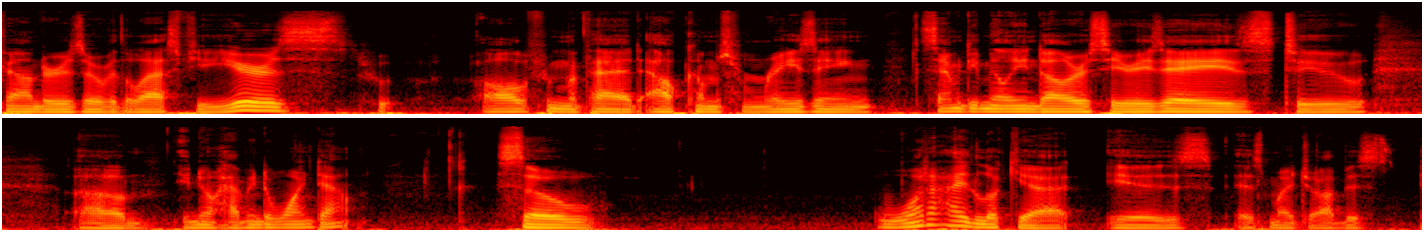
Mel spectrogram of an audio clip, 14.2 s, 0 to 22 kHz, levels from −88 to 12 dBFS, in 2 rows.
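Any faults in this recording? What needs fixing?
Overlapping chunks at 3.10 s and 11.11 s: the speech was processed in 4-second chunks, and at these two joins the next chunk starts about 7.07 ms before the previous one ends. That short slice of audio plays twice, so the waveform repeats for an instant and the seam is heard as a brief click or tiny stutter in the speech. The fix is to trim or crossfade the overlap at each chunk boundary so every sample plays exactly once.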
